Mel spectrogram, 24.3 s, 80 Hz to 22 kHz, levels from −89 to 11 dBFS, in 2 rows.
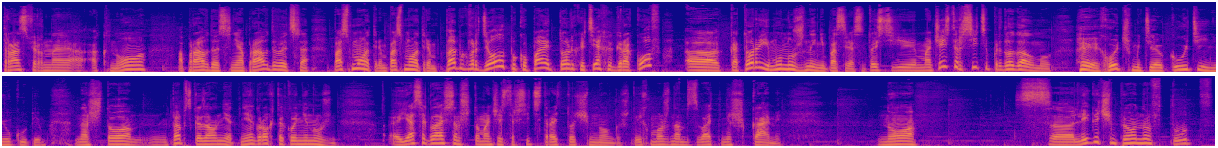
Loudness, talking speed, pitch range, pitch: -23 LUFS, 150 wpm, 125-180 Hz, 145 Hz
